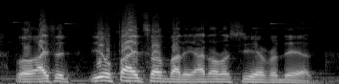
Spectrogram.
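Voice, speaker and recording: With music in the background, a man with an American accent speaks at medium pitch and a fairly quick pace with lively intonation. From Ohio, USA. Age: 80s+. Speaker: World War II veteran. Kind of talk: interview answer.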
